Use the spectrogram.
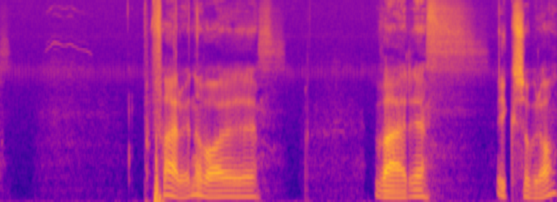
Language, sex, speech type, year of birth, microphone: Norwegian, male, spontaneous, 1972, Sennheiser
